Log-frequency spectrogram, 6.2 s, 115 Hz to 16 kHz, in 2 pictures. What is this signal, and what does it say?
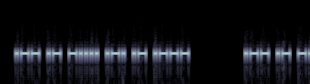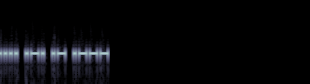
Morse code, heard as a keyed tone, about 41 wpm, 700 Hz. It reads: WA6RAJ WA6RAJ
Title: USA Call Signs - 6 Characters - Repeated 2x - 45wpm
